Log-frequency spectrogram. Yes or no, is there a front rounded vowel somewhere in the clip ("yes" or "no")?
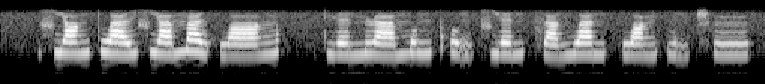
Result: no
